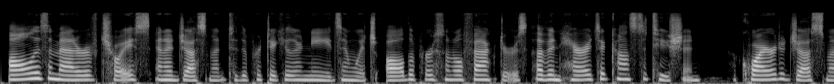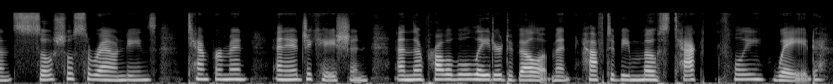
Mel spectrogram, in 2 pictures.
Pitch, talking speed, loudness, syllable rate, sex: 210 Hz, 140 wpm, -20 LUFS, 5.1 syllables/s, female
